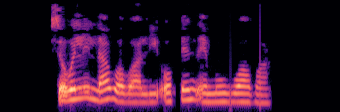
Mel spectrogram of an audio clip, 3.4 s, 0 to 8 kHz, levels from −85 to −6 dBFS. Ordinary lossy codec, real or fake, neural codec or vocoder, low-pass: MP3, 48 kbps; real; none; 7.2 kHz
